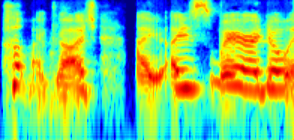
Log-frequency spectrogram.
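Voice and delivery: high-pitched acted panic; panicked. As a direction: plead high, like a scared girl. Girl flees in panic.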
